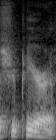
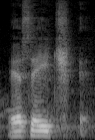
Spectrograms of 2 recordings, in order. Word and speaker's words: Shapira: States, owned by the Shapira family. S-H-A-P-I-R-A. It's not just my hick pronunciation. It really is spelled Shapira.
